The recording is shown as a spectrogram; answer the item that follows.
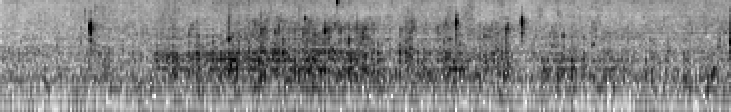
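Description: Mexican fritters frying in oil, a steady close sizzle with scattered sharp crackles and pops throughout, no voices.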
